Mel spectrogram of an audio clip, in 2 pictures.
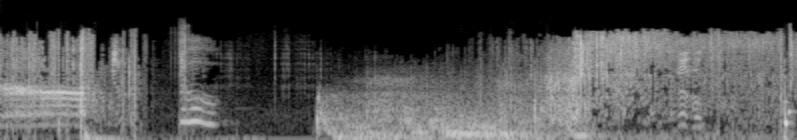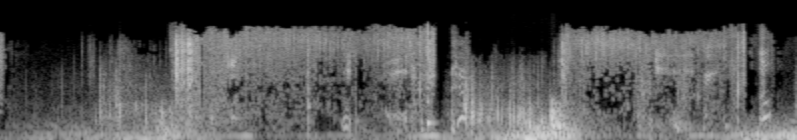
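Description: A high-pitched cartoon chipmunk voice speaks with animation.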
